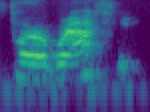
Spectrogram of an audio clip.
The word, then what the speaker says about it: photography: it's four hours and in the last one is located in the third syllable because photography it is important to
